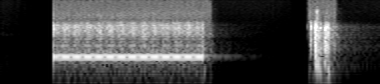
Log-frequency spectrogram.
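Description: A telephone tone sounds as a call is placed from a call-in radio station: one steady, level tone holds for about a second and a half and cuts off. After a short silence a brief, higher burst follows.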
